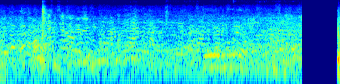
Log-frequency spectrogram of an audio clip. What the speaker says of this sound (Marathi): पोचलो पण भरपूर गर्दी आहे.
